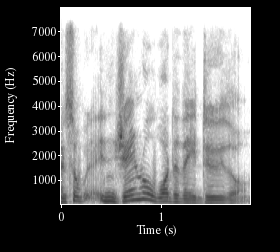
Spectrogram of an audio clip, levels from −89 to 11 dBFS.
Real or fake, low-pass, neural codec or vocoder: real; 7.2 kHz; none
